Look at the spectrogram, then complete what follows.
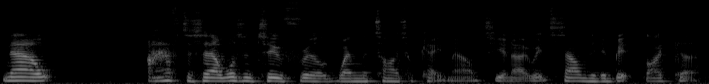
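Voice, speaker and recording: Slow, gravelly man reviewing. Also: a little high. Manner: hesitant, many fillers and repeated words. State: losing his voice. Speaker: YouTube reviewer. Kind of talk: casual spoken review.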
